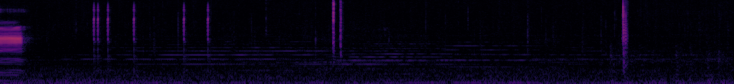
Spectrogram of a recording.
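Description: Short interface clicks tick several times.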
